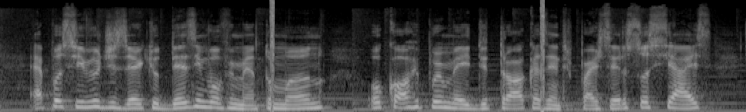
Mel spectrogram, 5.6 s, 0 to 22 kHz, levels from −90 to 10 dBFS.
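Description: At 2.03 to 2.05 s and again at 4.05 to 4.08 s, an uninitialised buffer plays. Each time, memory was read out before audio filled it. Each burst lasts about 21 ms, which fits a 1024-sample buffer. It is heard as a crack or brief digital noise.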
